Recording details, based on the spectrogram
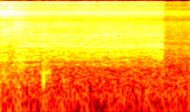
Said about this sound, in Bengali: এখন মাছগুলোকে এখন ভেজে নেব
